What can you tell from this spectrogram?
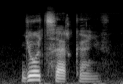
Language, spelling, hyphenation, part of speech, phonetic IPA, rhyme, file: Hungarian, gyógyszerkönyv, gyógy‧szer‧könyv, noun, [ˈɟoːcsɛrkøɲv], -øɲv, Hu-gyógyszerkönyv.ogg
- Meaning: pharmacopoeia (an official or standard list of medicinal drugs)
